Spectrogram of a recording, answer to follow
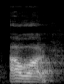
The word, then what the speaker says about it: hour: क्योंकि जानते हैं आवर का स्पेलिंग क्या होता है? HOUR, आवर। आवर तो भावेल से शुरू कैसे हुआ? ये भावेल साउंड से शुरू हुआ, ना कि कोई भावेल लेटर से।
